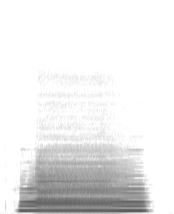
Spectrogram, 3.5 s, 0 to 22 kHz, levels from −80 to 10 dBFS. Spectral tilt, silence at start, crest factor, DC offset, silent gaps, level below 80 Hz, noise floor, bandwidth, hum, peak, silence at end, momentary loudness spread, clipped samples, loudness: -0.5 dB/octave; 0.35 s; 12 dB; under 0.1%; none; -82 dBFS; -65 dBFS; 8.6 kHz; none; -12 dBFS; 0.5 s; 8 LU; under 0.1%; -23 LUFS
